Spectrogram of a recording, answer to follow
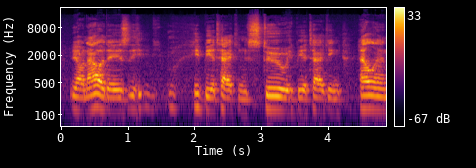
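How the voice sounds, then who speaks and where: A man speaks with an American accent at a moderate pace and medium pitch. His intonation is monotone and flat, and background noise is noticeable. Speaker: wrestling recap host. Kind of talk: casual commentary monologue.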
